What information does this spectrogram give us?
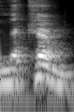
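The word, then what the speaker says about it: לחם: to formulate a language, so they say lechem, which means bread. Okay, but the spelling is the same. The only thing they add vowel points, dots or dashes to pronounce it as lechem, so that people identify,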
